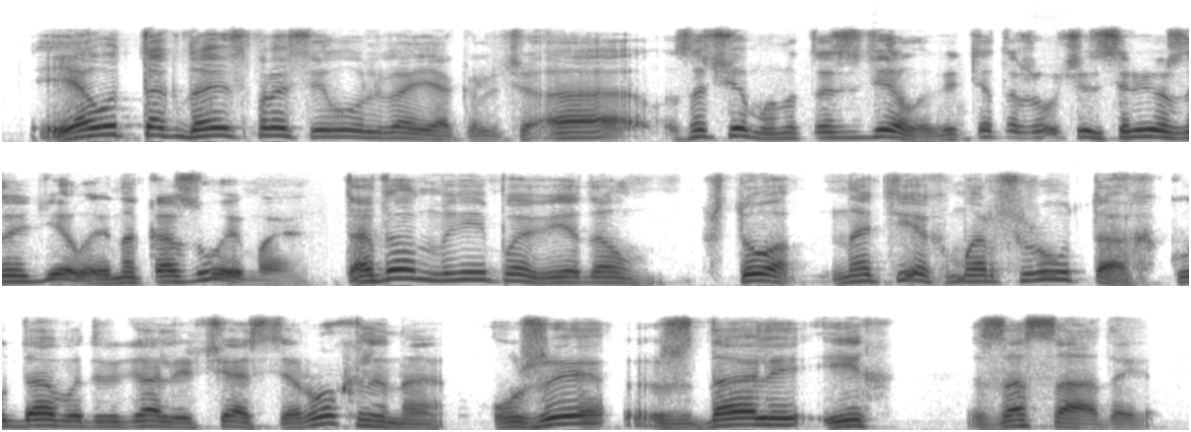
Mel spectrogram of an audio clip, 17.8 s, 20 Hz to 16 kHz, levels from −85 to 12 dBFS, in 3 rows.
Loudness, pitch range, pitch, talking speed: -17 LUFS, 125-170 Hz, 145 Hz, 130 wpm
